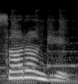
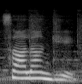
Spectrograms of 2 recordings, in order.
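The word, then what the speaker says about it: 사랑해: Well, the word above is saranghae. It's not salanghae.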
